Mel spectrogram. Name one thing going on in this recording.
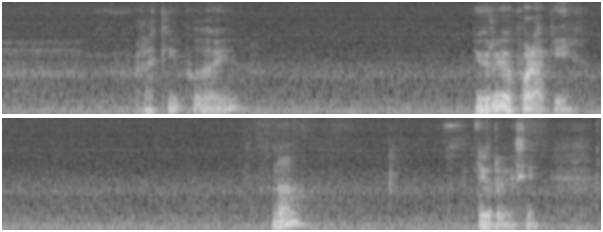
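A middle-aged man speaks in short bursts, close to a microphone.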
